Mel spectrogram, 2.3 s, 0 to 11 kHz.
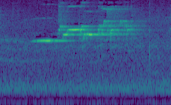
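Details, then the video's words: Hermit thrush in Sudbury, Massachusetts, June 29, 2023, captured with a Sony PCM D50 and lavalier mics; a long clear opening whistle leading into a tumbling phrase of fluty, echoing higher notes. "Hermit Thrush & Other Birdsong"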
